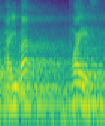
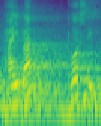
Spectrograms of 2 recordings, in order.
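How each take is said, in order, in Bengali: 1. দ্বিতীয় শব্দটি 'voice' এভাবে উচ্চারিত হয়। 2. দ্বিতীয় শব্দটি 'vosi' এভাবে উচ্চারিত হয়। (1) "অনেকে কি বলে ভাইবা ভয়েস, এটা বলা যাবে না" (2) "সেটার নাম আছে কি ভাইবা ভসি"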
